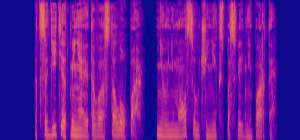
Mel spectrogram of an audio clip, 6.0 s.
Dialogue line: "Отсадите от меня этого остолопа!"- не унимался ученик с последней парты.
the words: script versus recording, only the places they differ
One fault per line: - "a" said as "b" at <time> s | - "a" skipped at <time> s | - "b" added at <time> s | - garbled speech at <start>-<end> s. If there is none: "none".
none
